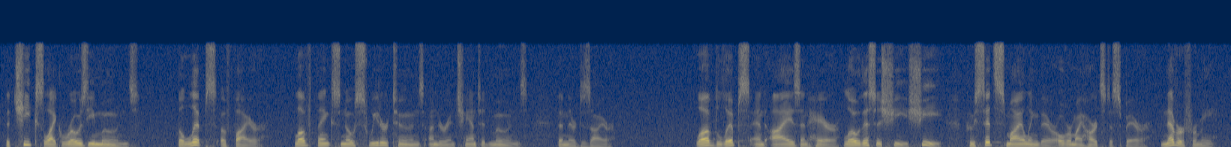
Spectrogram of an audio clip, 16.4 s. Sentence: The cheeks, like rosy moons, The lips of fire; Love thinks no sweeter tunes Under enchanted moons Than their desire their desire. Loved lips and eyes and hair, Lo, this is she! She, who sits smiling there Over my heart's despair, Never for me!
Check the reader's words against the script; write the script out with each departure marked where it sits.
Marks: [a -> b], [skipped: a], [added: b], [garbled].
The cheeks, like rosy moons, The lips of fire; Love thinks no sweeter tunes Under enchanted moons Than their desire [skipped: their desire.] Loved lips and eyes and hair, Lo, this is she! She, who sits smiling there Over my heart's despair, Never for me!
